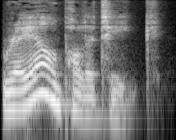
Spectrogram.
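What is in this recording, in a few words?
"realpolitik", British English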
